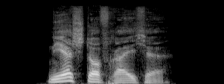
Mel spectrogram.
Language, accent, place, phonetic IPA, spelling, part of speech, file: German, Germany, Berlin, [ˈnɛːɐ̯ʃtɔfˌʁaɪ̯çə], nährstoffreiche, adjective, De-nährstoffreiche.ogg
- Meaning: inflection of nährstoffreich: 1. strong/mixed nominative/accusative feminine singular 2. strong nominative/accusative plural 3. weak nominative all-gender singular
